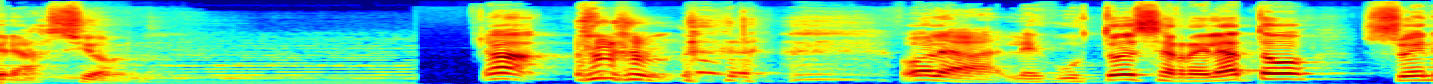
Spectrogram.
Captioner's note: cough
